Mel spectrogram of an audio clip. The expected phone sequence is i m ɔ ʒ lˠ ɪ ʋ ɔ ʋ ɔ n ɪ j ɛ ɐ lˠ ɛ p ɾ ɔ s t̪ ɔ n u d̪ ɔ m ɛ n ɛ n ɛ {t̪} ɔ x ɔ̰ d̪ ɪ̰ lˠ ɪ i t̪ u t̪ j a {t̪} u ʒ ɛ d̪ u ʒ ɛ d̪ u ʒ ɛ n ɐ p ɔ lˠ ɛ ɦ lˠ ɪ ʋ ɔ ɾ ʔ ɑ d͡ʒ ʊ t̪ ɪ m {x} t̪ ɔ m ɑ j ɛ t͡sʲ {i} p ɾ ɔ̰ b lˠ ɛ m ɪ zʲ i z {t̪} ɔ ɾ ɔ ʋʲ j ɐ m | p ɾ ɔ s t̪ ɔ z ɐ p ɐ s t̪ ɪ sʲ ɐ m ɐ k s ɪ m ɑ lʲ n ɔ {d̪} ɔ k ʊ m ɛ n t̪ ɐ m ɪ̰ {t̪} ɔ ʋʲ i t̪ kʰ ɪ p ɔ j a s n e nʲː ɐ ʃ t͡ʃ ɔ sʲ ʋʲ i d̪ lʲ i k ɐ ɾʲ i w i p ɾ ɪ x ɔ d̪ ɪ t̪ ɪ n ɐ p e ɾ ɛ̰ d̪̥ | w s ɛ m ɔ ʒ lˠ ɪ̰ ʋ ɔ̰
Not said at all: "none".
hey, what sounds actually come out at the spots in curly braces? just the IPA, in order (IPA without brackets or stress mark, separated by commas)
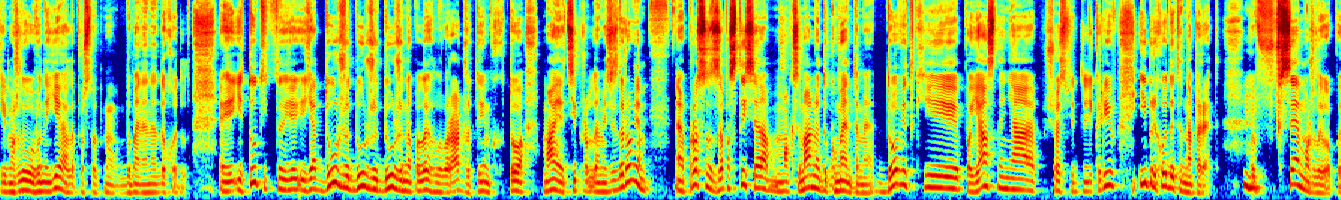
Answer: d̪, d̪, x, i, d̪, d̪, d̪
